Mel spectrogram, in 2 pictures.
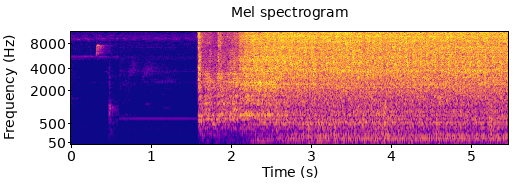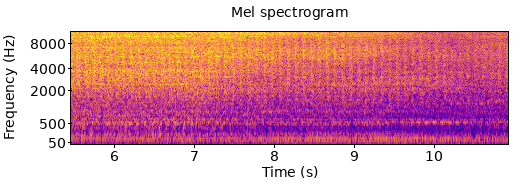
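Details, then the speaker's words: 1953 Oldsmobile Rocket Super 88 barn find, battery charged, new Edelbrock carb, choke just wired: brief cranking catches cleanly into a strong, steady fast idle with an even beat and no misses or knocks. Healthy start, left to warm up. "that's that's the joke completely off not too bad let it warm up"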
